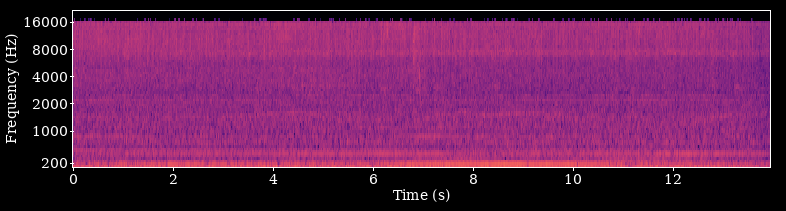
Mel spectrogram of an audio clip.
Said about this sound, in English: I'm picking up all sorts of stuff there. I'm hearing traffic noise, I'm hearing trains, I'm hearing sirens in the background, all that kind of thing.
